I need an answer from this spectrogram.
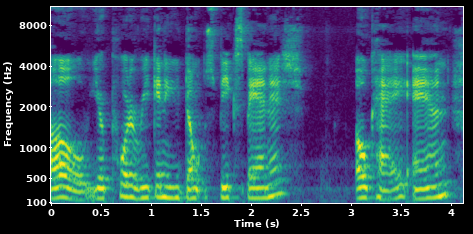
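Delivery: snide, rude, sarcastic tone. Retelling what a girl on a double date said: imitating a rude, sarcastic girl. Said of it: "really rude and sarcastic at the same time".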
